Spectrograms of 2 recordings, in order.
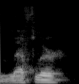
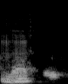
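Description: First: The first vowel sounds like 'eh', as in Leffler. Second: The first vowel sounds like 'oh', with the O. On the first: The speaker calls it right. "it's actually Loeffler" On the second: The speaker calls it wrong. "not Loeffler"

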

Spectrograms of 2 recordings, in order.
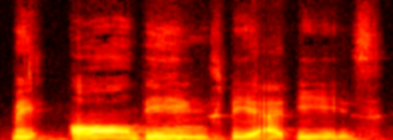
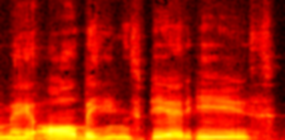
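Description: First: It is said with more feeling. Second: It is said with less feeling.

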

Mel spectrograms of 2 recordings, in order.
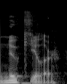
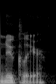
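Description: First: An extra vowel is inserted between k and l. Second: No extra vowel is inserted between k and l. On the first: "adding an extra like syllable into a word, is when people say nuclear" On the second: "instead of nuclear"

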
